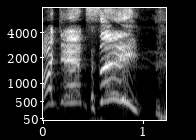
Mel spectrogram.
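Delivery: very high, very loud bellowed yell. Retelling being stuck face down in a rolling van: imitating own yell. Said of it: "I started yelling at everybody".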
